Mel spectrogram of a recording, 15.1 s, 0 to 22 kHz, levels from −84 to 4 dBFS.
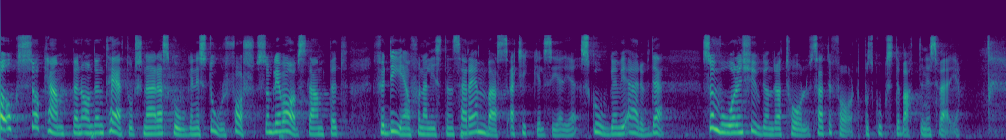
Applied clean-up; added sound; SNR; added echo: none; none; none; none.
